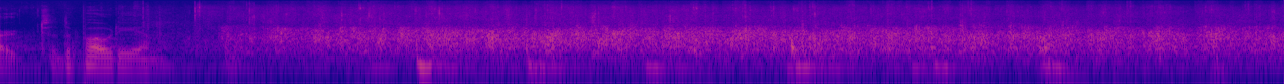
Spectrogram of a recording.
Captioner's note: applause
